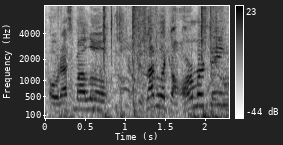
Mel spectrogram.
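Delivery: ordinary delivery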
